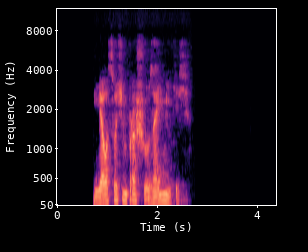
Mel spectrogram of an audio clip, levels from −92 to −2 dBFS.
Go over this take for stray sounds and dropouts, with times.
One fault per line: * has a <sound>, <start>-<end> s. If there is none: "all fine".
all fine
